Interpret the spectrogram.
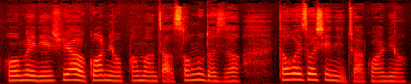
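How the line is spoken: Laughing to tears. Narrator (Chinese): 芦笋牙齿笑出来，眼泪说

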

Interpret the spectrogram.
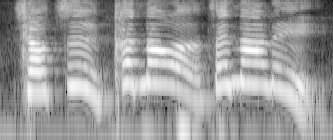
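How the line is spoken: Loud shout. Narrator (Chinese): 他大喊

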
